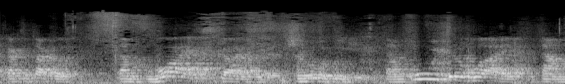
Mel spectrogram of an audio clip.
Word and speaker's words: SCSI: Почему-то произносится как SCSI, я не знаю почему, но везде в книжках пишут, что надо именно так и произносить.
